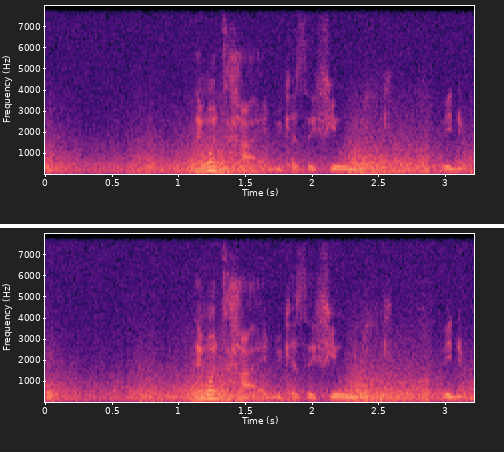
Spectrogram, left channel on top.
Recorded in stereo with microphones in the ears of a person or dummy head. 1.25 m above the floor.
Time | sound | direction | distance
1.1 | a man speaking | 10° right (ahead or behind) | ?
